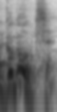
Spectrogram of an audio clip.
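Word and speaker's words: cucuzza: This is a gugutz, but it's spelled C-U-Z-Z C-U-C-C.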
